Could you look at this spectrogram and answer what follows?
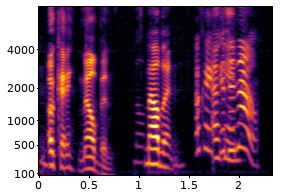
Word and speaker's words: Melbourne: our listeners it's pronounced melbour oh melbour like no r one one of our listeners said it's almost like you don't have enough time for all the extra vowels okay Melbourne melbin melbour melbour are you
